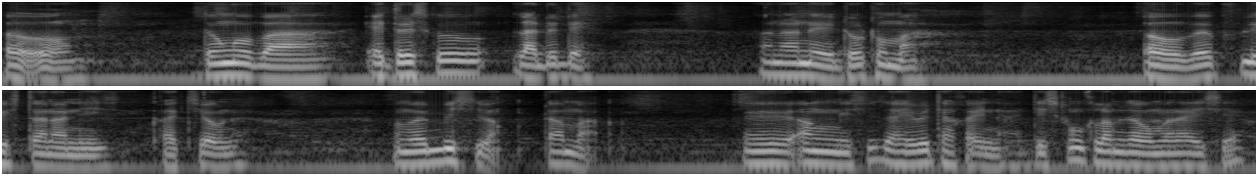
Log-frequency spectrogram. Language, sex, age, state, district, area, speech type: Bodo, male, 30-45, Assam, Kokrajhar, rural, spontaneous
